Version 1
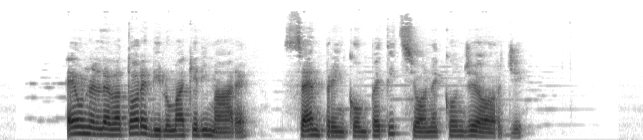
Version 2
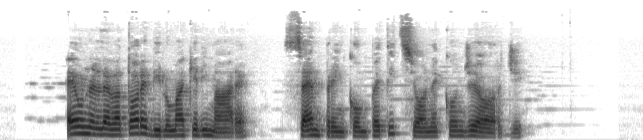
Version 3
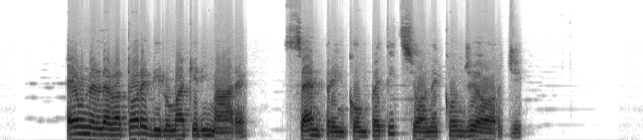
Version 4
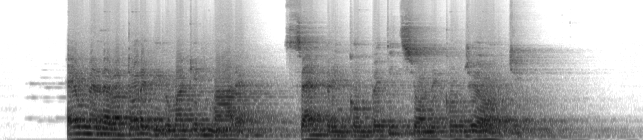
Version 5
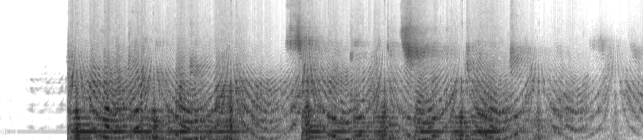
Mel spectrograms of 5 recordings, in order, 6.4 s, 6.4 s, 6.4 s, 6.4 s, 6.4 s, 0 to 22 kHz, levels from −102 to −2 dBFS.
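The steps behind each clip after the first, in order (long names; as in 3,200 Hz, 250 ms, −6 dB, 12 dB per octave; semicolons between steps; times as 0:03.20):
high-shelf EQ 2,300 Hz +10.5 dB
leveller curve on the samples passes 2
rectangular room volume 1,300 cubic metres, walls mixed, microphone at 1.5 metres; level −2.5 dB
echo through a band-pass that steps 757 ms, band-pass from 840 Hz, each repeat 0.7 octaves, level −6 dB; phase shifter 1.3 Hz, delay 3.9 ms, feedback 77%; ring modulation 250 Hz; level −7 dB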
